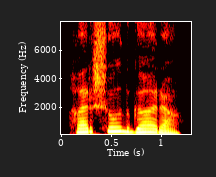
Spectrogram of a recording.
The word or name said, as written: ಹರ್ಷೋದ್ಗಾರ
